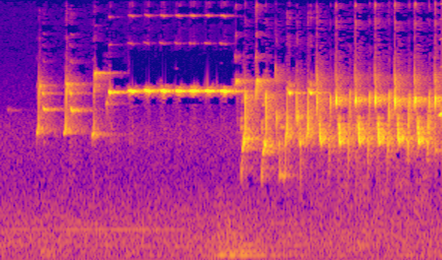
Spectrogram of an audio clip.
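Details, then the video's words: Timbrado canary, the owner's best bird, recorded at home, singing a flawless song meant for training young canaries: clear whistled notes, then a long steady tone, then a fast run of rolling, bubbling syllables. "chant canari sans faute pour l'écolage des jeunes"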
